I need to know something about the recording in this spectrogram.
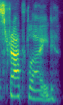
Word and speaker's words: Strathclyde: Lamia Sami is a final year PhD student at the University of, and Lamia, please, if you can pronounce this. It's Strathclyde.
